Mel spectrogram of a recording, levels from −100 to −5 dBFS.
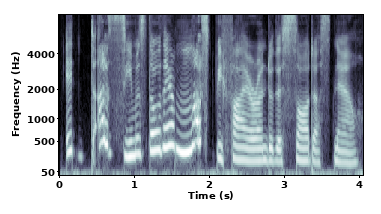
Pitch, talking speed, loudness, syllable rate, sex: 255 Hz, 190 wpm, -16 LUFS, 4.1 syllables/s, female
